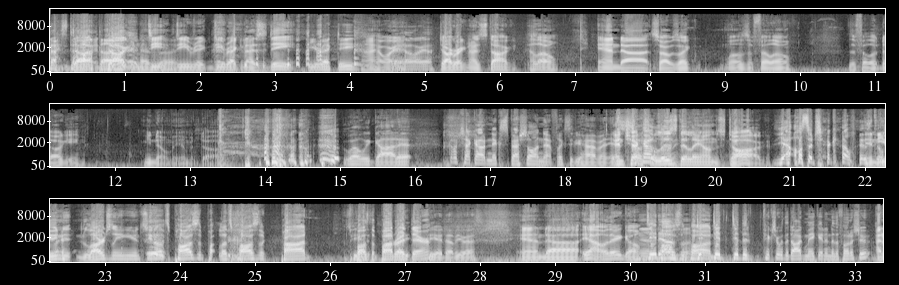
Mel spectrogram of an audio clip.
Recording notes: Outside A Disgusting Bathroom. We plopped our soggy asses outside of the place we were both born: a park bathroom!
